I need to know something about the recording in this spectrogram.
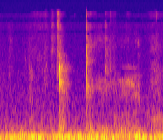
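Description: Near silence: room tone with a few faint clicks from a phone being handled.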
